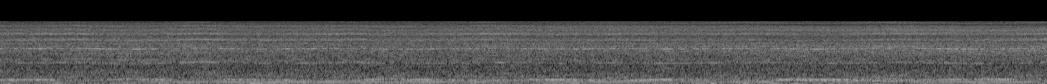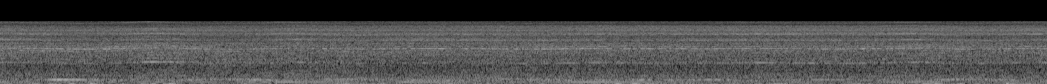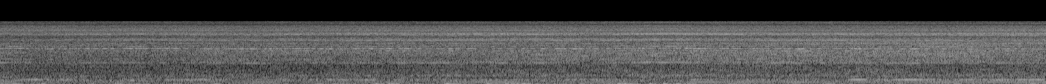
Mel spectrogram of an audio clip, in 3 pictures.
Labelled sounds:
11.6	12.2	vessel noise, 6.3 to 7.6 kHz
19.3	19.8	vessel noise, 1.1 to 4.3 kHz

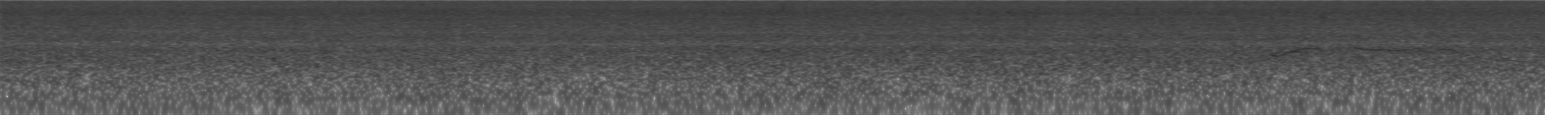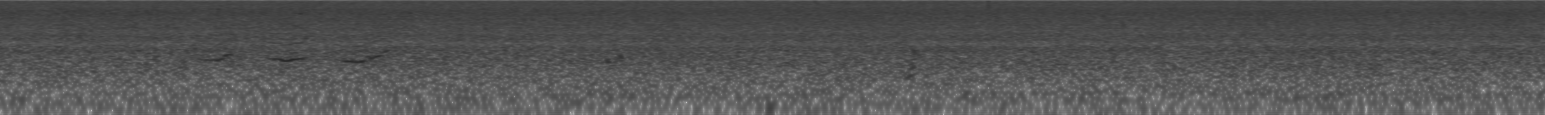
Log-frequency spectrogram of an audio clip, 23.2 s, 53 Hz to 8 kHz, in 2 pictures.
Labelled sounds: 9.6	9.9	humpback whale, 0.78 to 1.1 kHz
13.6	13.9	humpback whale, 1.1 to 1.3 kHz

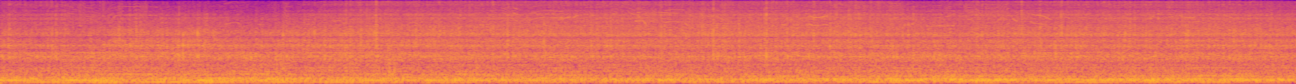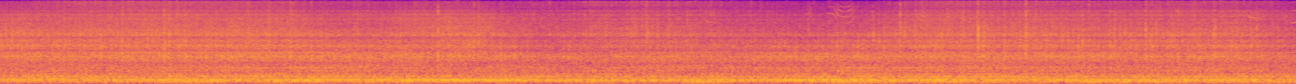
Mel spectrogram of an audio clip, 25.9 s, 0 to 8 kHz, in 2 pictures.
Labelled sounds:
1.2	1.4	Pacific white-sided dolphin, 6.2 to 6.5 kHz
5.4	5.8	Pacific white-sided dolphin, 4.2 to 5.6 kHz
6.5	6.8	Pacific white-sided dolphin, 5.1 to 5.3 kHz
8.1	8.3	Pacific white-sided dolphin, 4.3 to 4.7 kHz
9.2	9.6	Pacific white-sided dolphin, 3.2 to 3.4 kHz
21.2	21.5	Pacific white-sided dolphin, 6.1 to 6.7 kHz

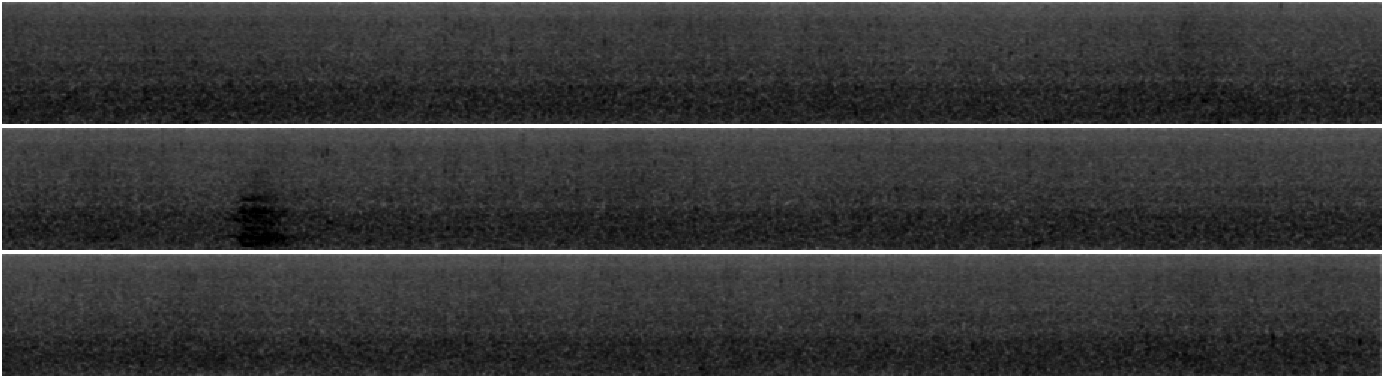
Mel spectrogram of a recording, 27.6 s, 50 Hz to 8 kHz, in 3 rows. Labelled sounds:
10.8	11.1	croaking sound likely from a nearby submerged object, 0.94 to 1.1 kHz

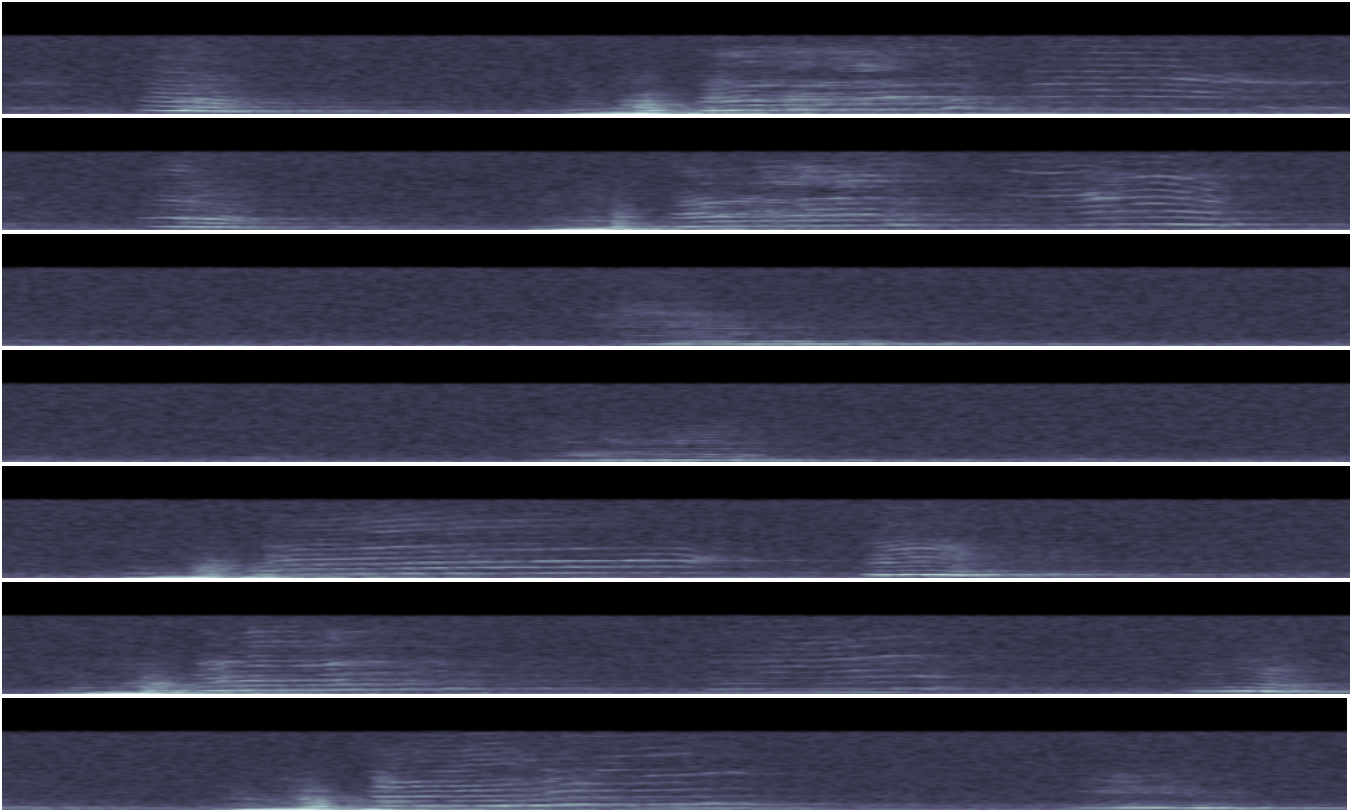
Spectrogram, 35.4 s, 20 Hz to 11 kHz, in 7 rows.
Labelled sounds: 0.5	1.0	humpback whale, 0.80 to 1.6 kHz
2.3	5.0	humpback whale, 0.83 to 6.4 kHz
5.6	6.1	humpback whale, 0.93 to 1.4 kHz
7.5	9.7	humpback whale, 0.83 to 6.4 kHz
12.7	13.0	humpback whale, 1.7 to 1.9 kHz
17.2	18.0	humpback whale, 0.80 to 2.0 kHz
21.2	23.0	humpback whale, 0.90 to 6.1 kHz
23.4	23.8	humpback whale, 0.80 to 0.93 kHz
25.8	27.0	humpback whale, 0.80 to 6.2 kHz
27.9	28.9	humpback whale, 1.1 to 5.8 kHz
29.8	30.3	humpback whale, 0.83 to 2.7 kHz
31.6	33.2	humpback whale, 0.86 to 6.1 kHz
34.3	34.7	humpback whale, 1.7 to 2.1 kHz

